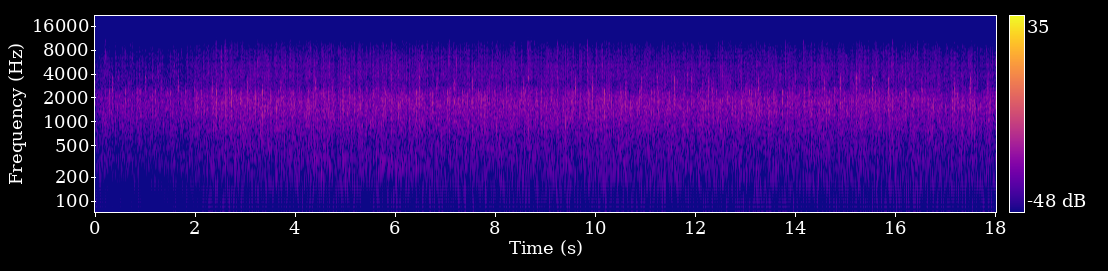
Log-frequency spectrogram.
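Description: A large crowd applauds outdoors.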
